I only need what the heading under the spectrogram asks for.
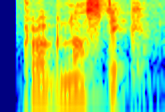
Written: prognostic

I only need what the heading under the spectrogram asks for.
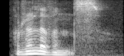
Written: relevance

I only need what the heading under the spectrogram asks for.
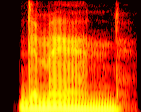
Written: demand

